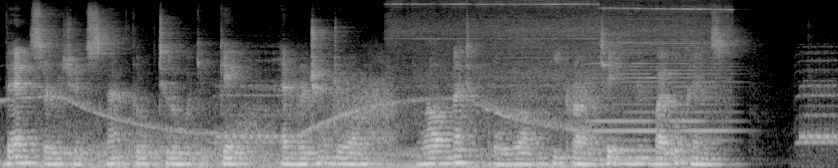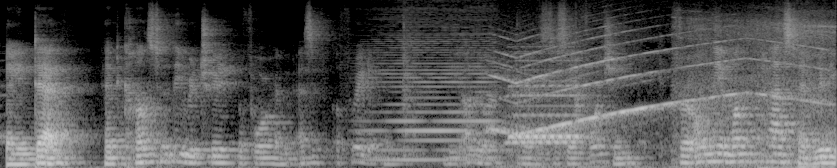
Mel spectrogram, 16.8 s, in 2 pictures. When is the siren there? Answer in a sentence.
You can hear the siren from 0.0 to 7.5 s and from 11.9 to 16.7 s.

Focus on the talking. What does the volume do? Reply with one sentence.
The volume of the talking goes down, then up.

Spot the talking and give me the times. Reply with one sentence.
You can hear the talking from 0.0 to 7.2 s and from 8.4 to 16.7 s.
